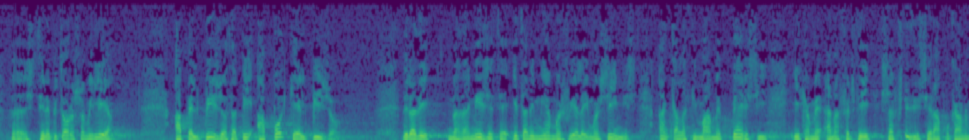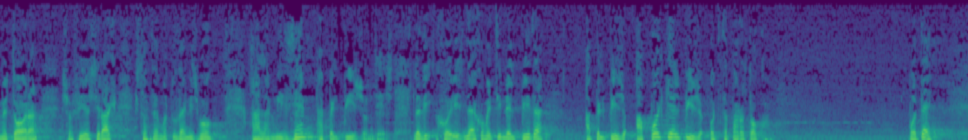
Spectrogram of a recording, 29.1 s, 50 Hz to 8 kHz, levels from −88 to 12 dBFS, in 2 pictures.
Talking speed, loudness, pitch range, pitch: 110 wpm, -19 LUFS, 110-160 Hz, 130 Hz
